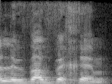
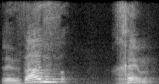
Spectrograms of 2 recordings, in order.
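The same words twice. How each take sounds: First: "levavchem" said slowly as le-va-ve-chem; shva wrongly voiced. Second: "Levavchem" very slow, v held then chem; silent shva. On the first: Rabbi showing the error, extra vowel voiced. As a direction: add an e between v and ch in "levavchem". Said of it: "c'est pas levavchem". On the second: Rabbi correcting, shva silent and slowly separated. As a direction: stop on "Levav", then add "chem" with no vowel between. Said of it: "on l'entend pas". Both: Shown as a demonstration.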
